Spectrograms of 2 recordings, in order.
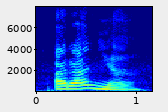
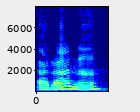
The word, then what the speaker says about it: araña: Am I just saying N? No, that would be arana. Araña. So what are we going to do here? We're going to add this accent mark called the tilde. It has an N-Y sound, like in the English word canyon.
